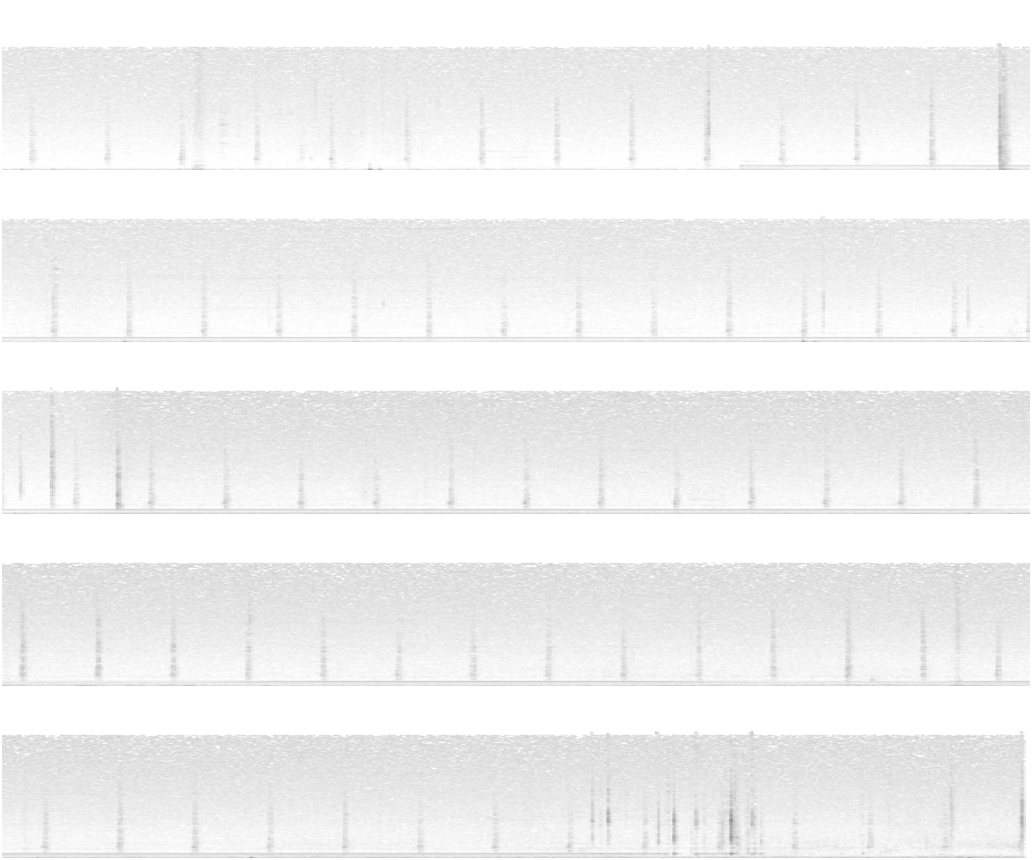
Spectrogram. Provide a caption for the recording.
clock ticking electirc buzz
ambient, buzz, field, recording, ticking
